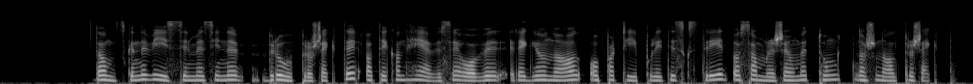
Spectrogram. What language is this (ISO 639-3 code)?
nor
